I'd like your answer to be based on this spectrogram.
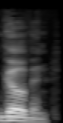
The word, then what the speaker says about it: Govan: Glasgow Govan. Did I say that right? – Uh-huh. – Okay, Glasgow Govan. – Not S. Govan. There you go.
